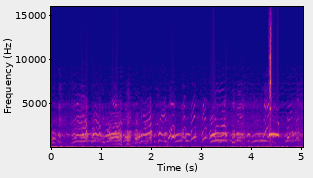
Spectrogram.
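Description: A group of people laughing together, many voices overlapping, with a sharp knock about four seconds in.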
